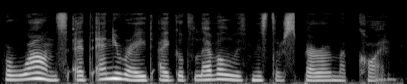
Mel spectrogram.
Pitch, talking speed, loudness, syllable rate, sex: 210 Hz, 175 wpm, -16 LUFS, 4.6 syllables/s, female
